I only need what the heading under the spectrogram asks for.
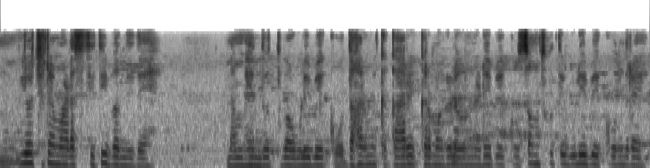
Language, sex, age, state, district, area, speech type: Kannada, female, 45-60, Karnataka, Chikkamagaluru, rural, spontaneous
